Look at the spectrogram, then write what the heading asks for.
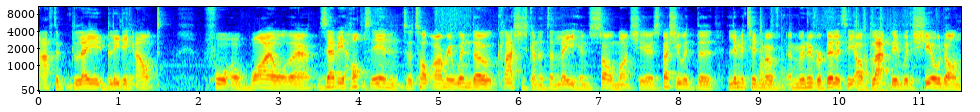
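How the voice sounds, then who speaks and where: This man talks at a fairly quick pace with a fairly high pitch and hardly any pauses. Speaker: esports caster. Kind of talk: live commentary. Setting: live stream. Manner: animated.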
